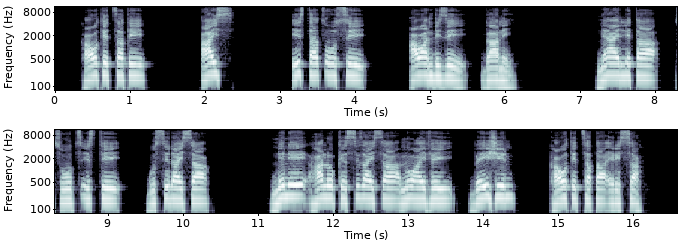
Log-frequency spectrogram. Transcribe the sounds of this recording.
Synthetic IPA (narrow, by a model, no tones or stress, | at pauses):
kɐwɔt̪ɛt͡sːɐt̪ɪ | ɐjs | ɪst̪ːɐt͡sʼo̞ːsːɪ | ɐwɐnd̪ɪzeː | ɡaːnḛː | nɛɐjlːɛt̪ɐ | suːt͡sːɪst̪ːɪ | ɡʊsːɪd̪ɐjsːɐ | nɛnɪɦɐlɔkɛsːɪzɐjsːɐnʊɐjfɛj | bɛjɪʃɪn | kɐwɔt̪ɛt͡sːɐt̪ɐɛɾɪsːɐ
